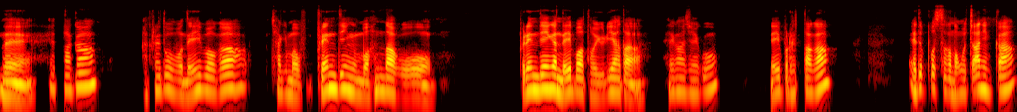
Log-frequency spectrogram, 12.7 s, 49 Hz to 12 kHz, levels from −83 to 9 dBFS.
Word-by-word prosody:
네. 105 -7 +3 0.2
했다가 165 +5 0 0.6
아 - - -16
그래도 145 -1 -6
뭐 120 -1 -4
네이버가 145 +6 +1 0.3
자기 125 -1 -8
뭐 105 -3 -1
"브 - - -20
브랜딩 150 -3 +2
뭐 105 -1 +1
한다고" 105 -8 +1 1.1
"브랜딩은 145 -1 +5
네이버가 130 +1 +4
더 110 -1 -6
유리하다." 105 -3 0 0.3
해 - - -6
가지고 135 +5 -7 0.6
네이버로 125 -2 -3
했다가 145 +10 +2 1.0
애드포스트가 150 -4 -2
너무 120 +1 -3
짜니까 150 - +3
135 Hz, 280 characters per minute, -24 LUFS, 115-150 Hz, 1.1 s, 브랜딩은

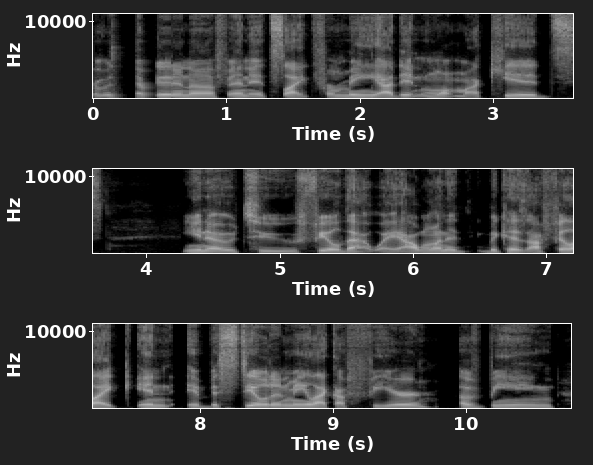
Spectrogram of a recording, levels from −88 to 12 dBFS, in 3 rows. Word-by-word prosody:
was 145 0 -8
never 155 -1 -4
good 170 +1 +2
enough, 160 -1 0
and 150 -1 -1
it's 135 0 +1
like, 150 -2 +2
for 150 - -7
me, 155 0 -1
I 145 - +6
didn't 150 -1 -3
want 150 -1 -3
my 135 0 -3
kids, 155 -6 -1 0.6
you 165 0 0
know, 150 -1 +2 0.2
to 145 -2 -6
feel 170 +2 +2
that 155 - +2
way. - - -3
I 150 - +3
wanted 155 -2 -2
because 165 -1 -1
I 150 - +2
feel 165 +4 +1
like 150 -4 +4
in 165 -2 +1
it 170 -2 -3
instilled 180 +4 +4
in 175 0 +1
me, 175 0 +3
like, 155 -2 +4
a - - +1
fear 170 +2 -2 0.2
of 160 -5 -3
being, 150 -3 -4
155 Hz, 200 wpm, -23 LUFS, 150-165 Hz, 0.6 s, I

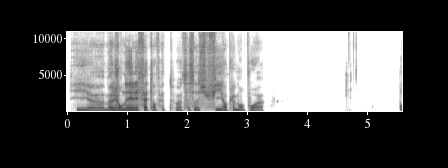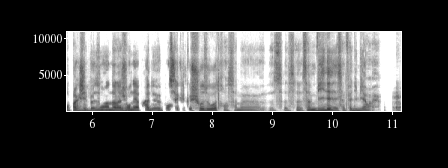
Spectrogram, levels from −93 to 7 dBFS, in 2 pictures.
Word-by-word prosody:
et 105 -1 -6
heu, 95 -1 -5
ma 100 +1 0
journée, 105 +6 +2
elle 135 - +4
est 120 - +3
faite 150 +3 0
en 105 - -3
fait, 100 +1 -14
tu - - -15
vois, 110 0 -9
ça, - - -5
ça - - -2
suffit 125 -1 0
amplement 115 +3 -4
pour, 130 - -6
heu - - -11 2.3
pour - - -1
pas 125 - +4
que 110 - +2
j'ai 115 +1 +6
besoin 115 +3 +1
dans 115 -1 +4
la 105 -1 +4
journée 115 +2 +3
après 125 +2 +2
de 105 -2 -3
penser - - +3
à - - -8
quelque - - -8
chose 125 -2 +4
ou 120 - +3
autre, 105 - -2
ça 105 - -5
me 100 -1 -10 0.3
ça 100 +2 -3
ça 110 +2 -7
ça 115 +3 +1
me 115 - +2
vide 145 +8 +4
et 120 -6 +3
ça 110 - +1
me - - -9
fait 120 - -3
du 120 - -4
bien, 110 0 -2
ouais. 100 - -11
110 Hz, 255 wpm, -28 LUFS, 105-120 Hz, 2.3 s, j'ai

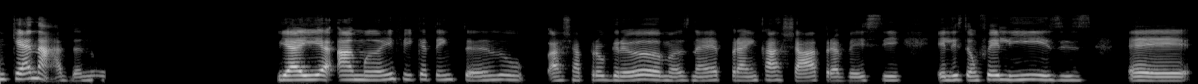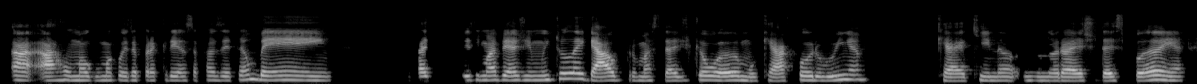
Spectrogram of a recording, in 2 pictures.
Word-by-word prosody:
não 240 - -1
quer 250 +2 +6
nada, 185 -11 +3
não 195 +1 -11 1.7
E 215 - +5
aí 210 +1 +9
a 215 - +6
a 215 0 +8
mãe 210 +3 -1
fica 230 -2 -7
tentando 215 -1 -5 0.2
achar 185 +1 -2
programas, 200 -1 -1
né, 185 +2 -3
pra 185 -2 -1
encaixar, 195 -2 0
para 175 - -2
ver 175 +1 -8
se 190 0 -7 0.3
eles 195 +3 0
estão 195 -2 -3
felizes, 205 -2 -1 0.4
eh, 175 -1 +2 0.2
a 195 -2 +4
arruma 190 0 -3
alguma 190 +1 -6
coisa 195 -1 -5
para 195 -1 -6
criança 190 -1 -7
fazer 190 -2 -6
também, 200 -3 -1 0.8
vai 185 +1 +1 0.3
fiz 195 0 -4
uma 200 0 +1
viagem 200 0 -1
muito 210 +5 -3
legal 195 -8 +4
para 190 -1 -14
uma 180 0 -6
cidade 180 0 -6
que - - -7
eu 200 0 +1
amo 185 -1 +2
que 180 - -10
é - - +2
a 170 +1 +2
Corunha, 200 +4 -2 0.7
que - - -9
é 170 -1 +1
aqui 170 +3 -7
no 180 0 -4
no 185 -1 -8
noroeste 175 0 0
da 170 - +2
Espanha, 185 +2 +1
195 Hz, 140 wpm, -24 LUFS, 185-205 Hz, 1.7 s, aí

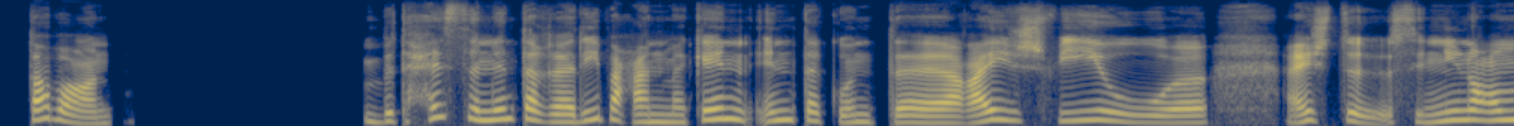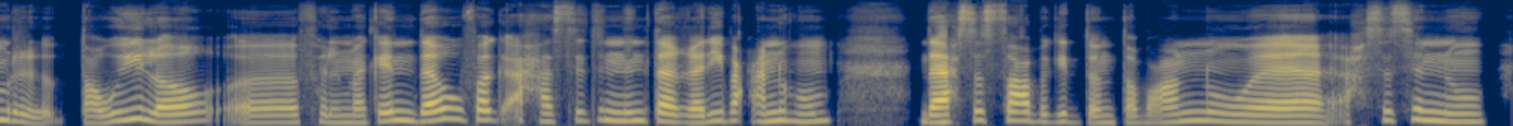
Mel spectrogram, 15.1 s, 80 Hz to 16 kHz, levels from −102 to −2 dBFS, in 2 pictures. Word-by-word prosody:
طبعًا. 245 - 0 1.3
بتحس 305 +10 -5
إن 275 -2 -1
أنت 290 +1 -1
غريب 235 +3 0
عن 215 -4 -1
مكان 275 +8 0
أنت 265 +1 -5
كنت 210 -3 -9 0.3
عايش 255 +4 +2
فيه 260 +3 0
وعِشت 200 +4 -1 0.2
سنين 235 +6 -3
عمر 260 -6 -1
طويلة 225 +3 +1
آآ 200 +1 -3
في 215 - -16
المكان 210 +6 -1
ده، 245 +4 +6
وفجأة 275 -2 -1
حسّيت 235 +3 -5
إن 255 -2 -2
أنت 250 0 -3
غريب 220 +3 +4
عنهم، 240 0 -2 0.4
ده 210 0 +10
إحساس 260 +5 +3
صعب 250 -3 +3
جدًا 205 -2 -5
طبعًا، 245 +5 -4
وإحساس 210 +4 +2
إنّه 230 -4 -2
235 Hz, 125 wpm, -26 LUFS, 210-260 Hz, 1.3 s, ده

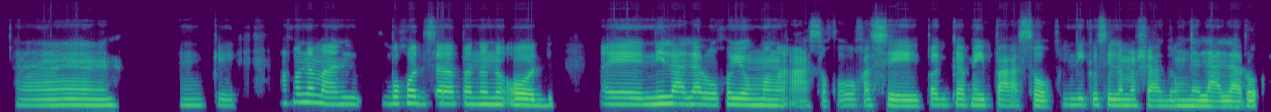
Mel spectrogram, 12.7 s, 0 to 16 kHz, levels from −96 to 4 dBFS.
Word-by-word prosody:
Ah, 155 0 0 0.7
okey. 160 -1 -9 0.5
Ako 205 +3 -7
naman, 185 -5 +1 0.2
bukod 195 0 0
sa 185 -1 +2
panonood 180 -4 +2 0.6
ay 180 -1 +3
nilalaro 180 -2 +2
ko 175 - -3
'yung 165 -2 +2
mga 155 -1 +1 0.2
aso - - -6
ko 155 +3 -6
kasi 150 -2 +1
pagka 160 0 -1
may 160 -1 0
pasok 145 -1 0
hindi 165 +1 -4
ko 165 - -2
sila 160 -1 0
masyadong 145 -2 -1
nilalaro, 135 -1 +2
160 Hz, 110 wpm, -23 LUFS, 155-180 Hz, 0.7 s, ay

